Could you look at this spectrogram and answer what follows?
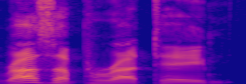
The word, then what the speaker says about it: Razzapparte: Uh, they can be found at Razparate, Razzapparte on both Facebook and Instagram, and that is spelled R A Z Z A P P A R T E.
